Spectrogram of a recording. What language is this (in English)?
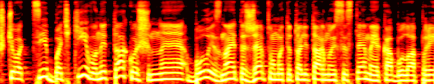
Ukrainian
